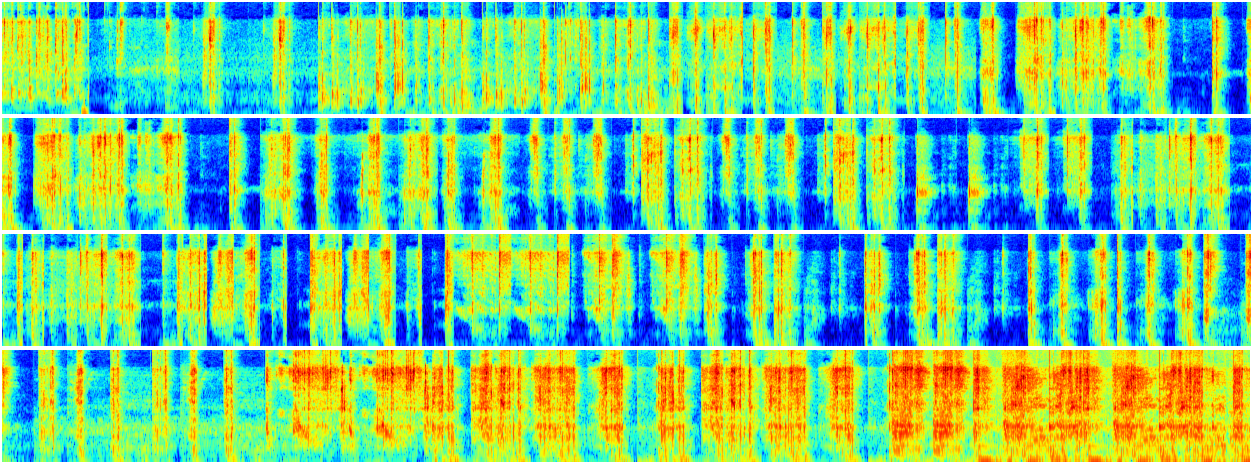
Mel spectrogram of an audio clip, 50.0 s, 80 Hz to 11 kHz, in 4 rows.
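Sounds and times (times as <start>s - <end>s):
scraping and crackling handling noise: 12.8s - 49.9s
tearing: 40.1s - 49.9s.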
